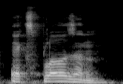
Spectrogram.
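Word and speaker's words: explosion: তারপর এই এক্স পি এল ও এস আই ও এন, এক্সপ্লোজন, এক্সপ্লোজন, এখানে কিন্তু এস আই ও এন আছে এবং আইয়ের উচ্চারণ কিন্তু এখানে হচ্ছে না, জান হচ্ছে উচ্চারণ, ঠিক আছে।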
